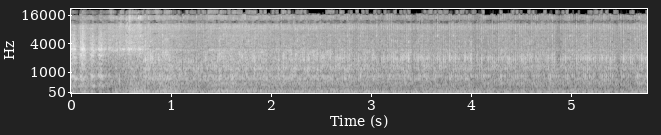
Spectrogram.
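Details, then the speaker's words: Diesel truck with a new cheap eBay turbo, leaking at the turbo: idle diesel clatter under a loud hissy chuff on the firing pulses; exhaust leak at idle, owner suspects something cracked behind the exhaust housing, wastegate feels wide open. "all right so clearly something's cracked behind the exhaust housing I'm not exactly sure but of course the only way to know is to pull the turbo out"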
